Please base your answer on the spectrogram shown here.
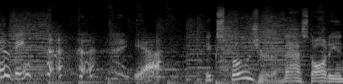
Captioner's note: laughs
